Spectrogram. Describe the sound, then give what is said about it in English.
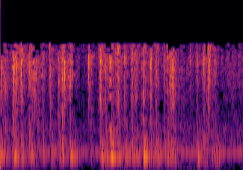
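Keys clatter on a computer keyboard as a title is typed in, a dense, continuous run of quick keystrokes with a slightly muffled, narrow tone and no voices over it. “yes, I'll type it in, how's that?”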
